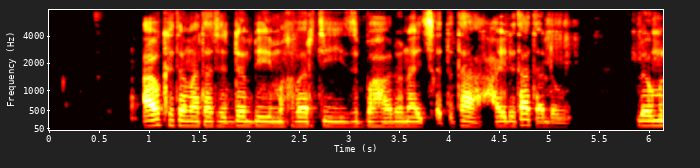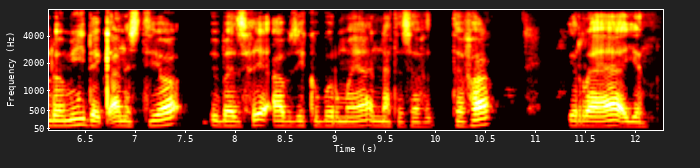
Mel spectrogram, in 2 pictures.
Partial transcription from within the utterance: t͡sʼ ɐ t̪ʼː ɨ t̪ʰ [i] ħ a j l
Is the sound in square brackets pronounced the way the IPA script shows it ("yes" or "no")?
no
